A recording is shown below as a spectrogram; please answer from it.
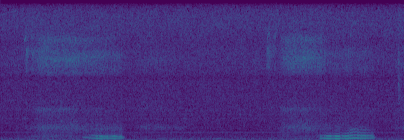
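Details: Jiji the pet cat snores while kneading, producing two short raspy, tonal breaths about three seconds apart over a faint low hum.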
